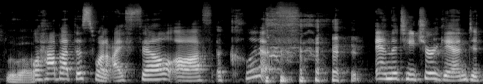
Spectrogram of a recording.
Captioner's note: laughing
